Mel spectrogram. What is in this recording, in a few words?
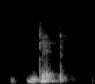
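"dip", British English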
